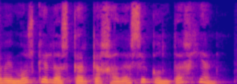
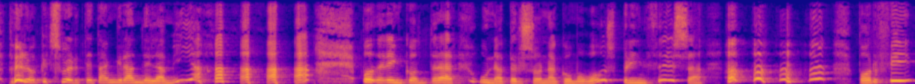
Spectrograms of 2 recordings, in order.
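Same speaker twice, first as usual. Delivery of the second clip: speaking through big bursts of laughter; can't stop cackling between words; laughing; 4 semitones higher, 6 dB louder than usual. Acted. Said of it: "soltó una sonora carcajada".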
